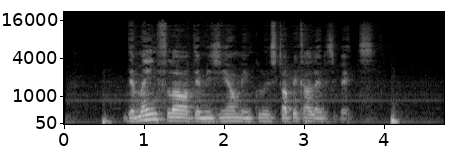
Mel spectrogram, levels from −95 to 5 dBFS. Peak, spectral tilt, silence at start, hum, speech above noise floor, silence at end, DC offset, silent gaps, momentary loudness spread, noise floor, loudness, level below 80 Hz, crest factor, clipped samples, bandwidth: -12 dBFS; -6.5 dB/octave; 0.5 s; none; 35 dB; 0.55 s; under 0.1%; none; 19 LU; -64 dBFS; -30 LUFS; -54 dBFS; 18 dB; under 0.1%; 15.5 kHz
